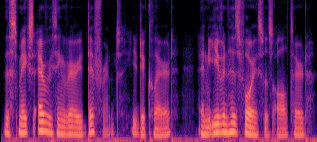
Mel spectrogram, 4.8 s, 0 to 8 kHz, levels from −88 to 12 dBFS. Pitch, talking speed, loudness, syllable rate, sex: 115 Hz, 165 wpm, -17 LUFS, 6.0 syllables/s, male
